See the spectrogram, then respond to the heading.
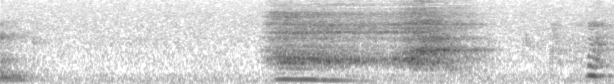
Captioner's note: sighs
